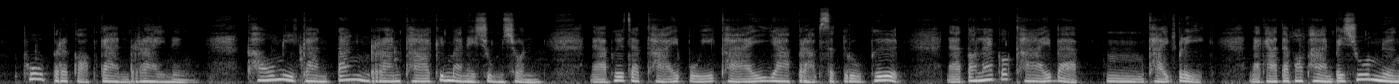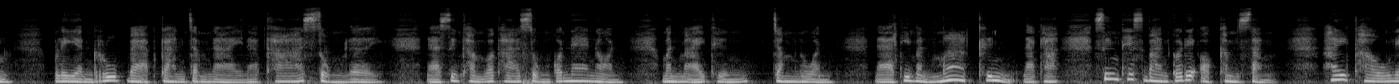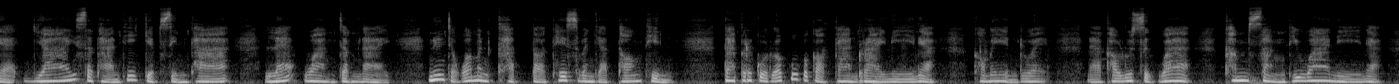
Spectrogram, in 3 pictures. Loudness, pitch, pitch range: -24 LUFS, 135 Hz, 115-155 Hz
